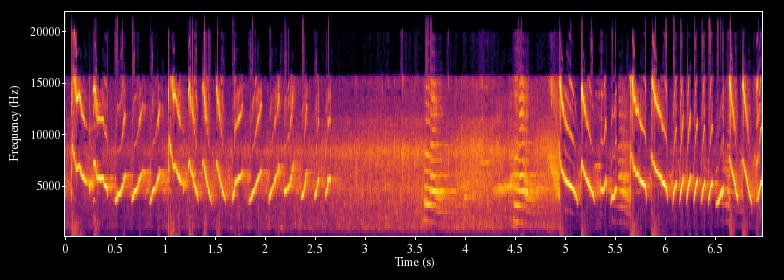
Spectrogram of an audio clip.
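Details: Tutor recording of a Japanese white-eye singing dense tembakan-style song to provoke reluctant white-eyes; long chains of shrill, high, downward-slurred notes, a short noisy break midway, then the fast chattering series resumes.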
